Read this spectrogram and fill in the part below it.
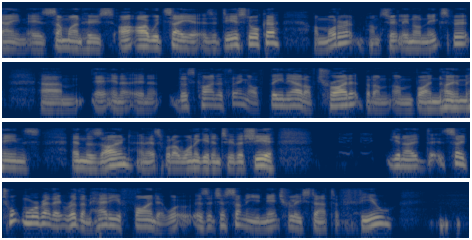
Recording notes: Recorded from a MaiMai somwhere in the king country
